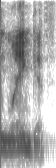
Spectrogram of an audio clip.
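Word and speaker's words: Langguth: Laggath. It's spelled L-A-N-G-G-U-T-H, A.J.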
